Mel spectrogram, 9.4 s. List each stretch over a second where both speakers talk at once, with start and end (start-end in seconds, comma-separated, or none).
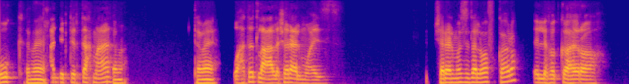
none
